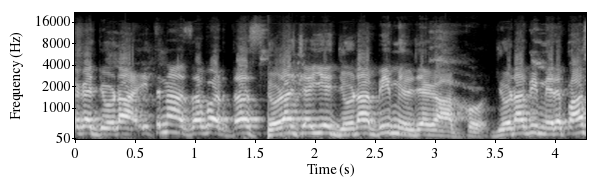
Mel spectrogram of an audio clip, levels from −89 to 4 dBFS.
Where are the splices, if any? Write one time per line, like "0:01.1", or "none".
0:01.5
